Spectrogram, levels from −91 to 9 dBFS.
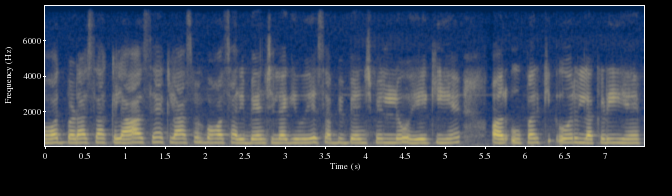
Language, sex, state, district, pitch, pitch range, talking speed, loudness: Hindi, female, Haryana, Jhajjar, 230 Hz, 225-240 Hz, 200 wpm, -17 LUFS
